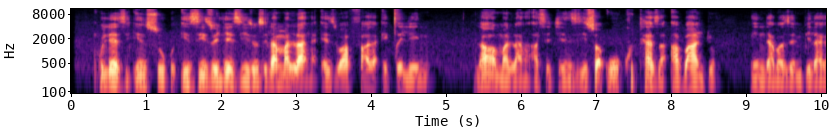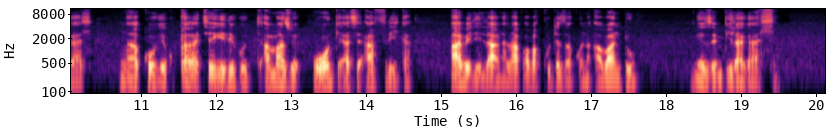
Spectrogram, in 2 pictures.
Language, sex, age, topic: North Ndebele, male, 36-49, health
